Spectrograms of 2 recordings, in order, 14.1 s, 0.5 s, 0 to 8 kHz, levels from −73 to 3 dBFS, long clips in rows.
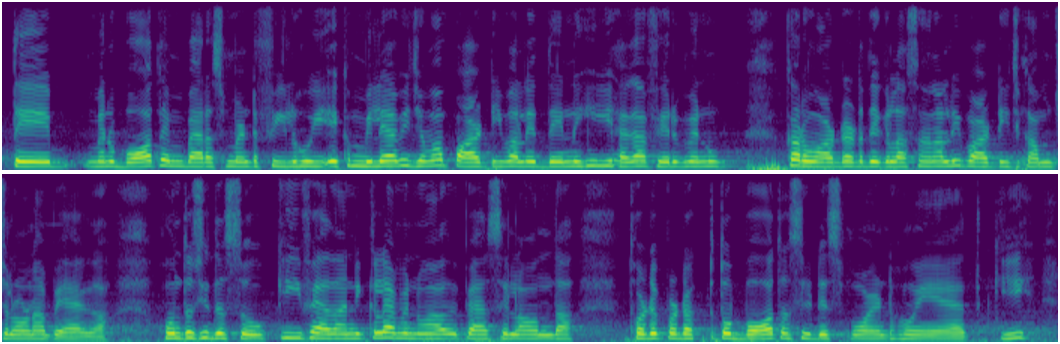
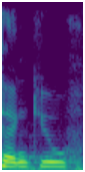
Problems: background sounds at intervals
